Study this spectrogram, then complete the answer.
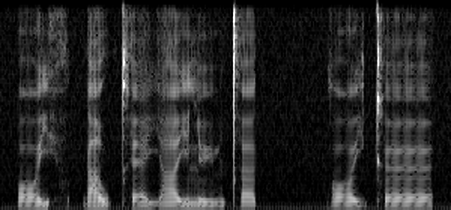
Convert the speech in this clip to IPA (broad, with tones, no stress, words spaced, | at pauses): ɔː˨˥jhʊ˨k̚aː˥w kʰɛː˨˩jaː˨˥jlyː˨mt̪ʰɐ˨˥k̚ | kɔː˨jkʰœː˧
